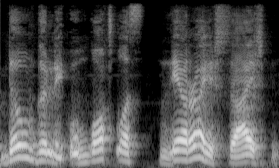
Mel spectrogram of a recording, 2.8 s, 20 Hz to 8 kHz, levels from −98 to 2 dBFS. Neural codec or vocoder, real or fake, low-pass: codec, 16 kHz, 0.5 kbps, FunCodec, trained on LibriTTS, 25 frames a second; fake; 7.2 kHz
